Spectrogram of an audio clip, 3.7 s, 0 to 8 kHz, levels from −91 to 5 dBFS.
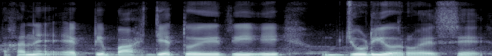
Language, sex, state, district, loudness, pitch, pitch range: Bengali, male, Assam, Hailakandi, -14 LUFS, 120 Hz, 110-130 Hz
